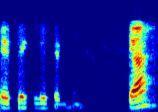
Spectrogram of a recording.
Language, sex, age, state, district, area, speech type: Hindi, male, 18-30, Uttar Pradesh, Mau, rural, conversation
